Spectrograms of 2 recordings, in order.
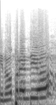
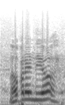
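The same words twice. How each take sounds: First: Rising, puzzled "¿No prendió?" ending high; surprised question. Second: Soft, falling "No prendió" as a final verdict; flat answer. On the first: Narrator wondering why the car won't start, "¿No prendió?" rising. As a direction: ask "¿No prendió?" in disbelief, rising at the end. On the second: Narrator confirming the car won't start, "No prendió" soft and falling. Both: Acted.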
